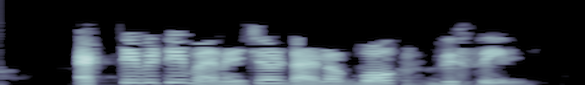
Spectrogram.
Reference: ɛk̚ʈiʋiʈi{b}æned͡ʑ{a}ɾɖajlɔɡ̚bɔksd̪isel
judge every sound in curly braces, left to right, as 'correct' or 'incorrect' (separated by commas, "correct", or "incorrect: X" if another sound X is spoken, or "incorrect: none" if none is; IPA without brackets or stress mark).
incorrect: m, incorrect: ə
